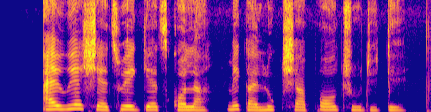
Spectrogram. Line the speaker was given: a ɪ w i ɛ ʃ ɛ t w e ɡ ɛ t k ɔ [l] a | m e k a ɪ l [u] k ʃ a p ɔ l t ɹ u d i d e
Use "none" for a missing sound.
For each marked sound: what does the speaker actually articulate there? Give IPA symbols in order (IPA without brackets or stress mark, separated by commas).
l, u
